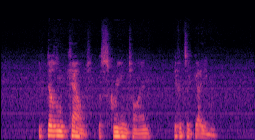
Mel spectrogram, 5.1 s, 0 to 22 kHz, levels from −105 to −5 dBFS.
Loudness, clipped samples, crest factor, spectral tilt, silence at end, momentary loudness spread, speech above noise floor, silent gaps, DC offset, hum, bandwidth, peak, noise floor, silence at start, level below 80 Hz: -35 LUFS; under 0.1%; 20 dB; -9 dB/octave; 0.8 s; 17 LU; 31 dB; none; under 0.1%; none; 6.6 kHz; -18 dBFS; -66 dBFS; 0.8 s; -72 dBFS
